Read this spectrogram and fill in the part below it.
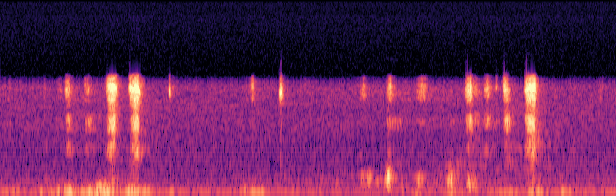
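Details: Sixteen-day-old Eurasian blue tit nestlings in a nest box, close to fledging, give clusters of brief high peeping notes between pauses, over soft scuffling movements and a constant electrical hum.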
